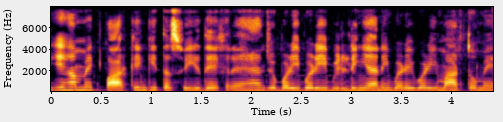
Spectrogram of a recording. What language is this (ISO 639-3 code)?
hin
